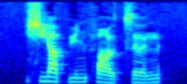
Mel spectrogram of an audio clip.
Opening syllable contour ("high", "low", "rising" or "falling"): falling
